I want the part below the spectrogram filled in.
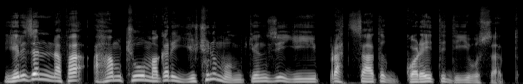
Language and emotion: Kashmiri, neutral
